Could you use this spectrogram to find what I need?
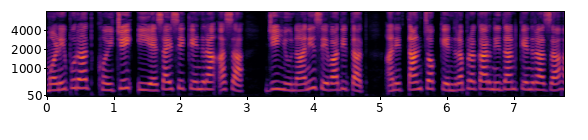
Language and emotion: Goan Konkani, neutral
